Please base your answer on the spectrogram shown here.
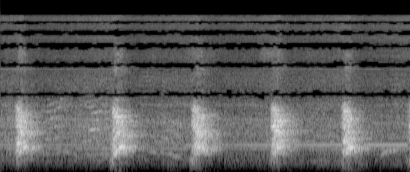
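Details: Chocolate Lab going wild at a vacuum sweeper he sees as the enemy: five loud, evenly spaced barks under a second apart over the constant whine of the machine.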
